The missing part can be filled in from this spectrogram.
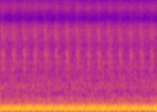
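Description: Steady idle with a rapid, even knock, roughly nine a second, riding over the engine; it's knocking, though the source isn't pinned down.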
